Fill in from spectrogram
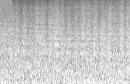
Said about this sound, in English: Elmo likes hearing the train wheels click-clacking on the tracks.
